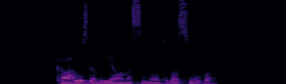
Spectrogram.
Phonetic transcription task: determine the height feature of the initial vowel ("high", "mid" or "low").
low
